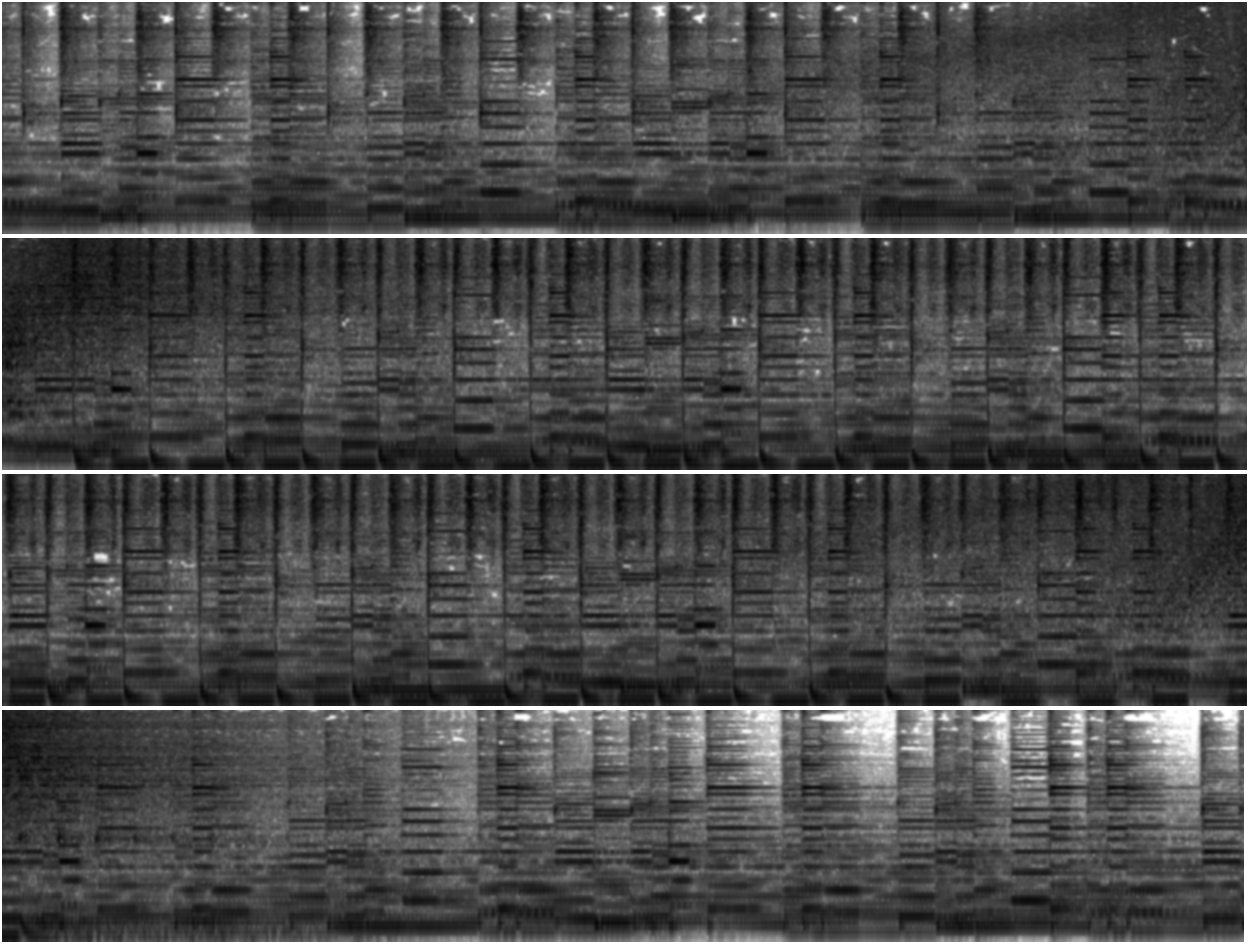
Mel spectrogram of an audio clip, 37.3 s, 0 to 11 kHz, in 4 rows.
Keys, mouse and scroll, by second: 0.1 right click, 1.0 click, 1.1-3.7 right drag, 2.9 click, 3.7 ctrl+z, 4.5 ctrl+z, 4.5 ctrl+z, 5.2-8.4 middle drag, 8.3 Tab, 9.1 ctrl+r, 9.9 Tab, 10.5 ctrl+r, 11.1-13.0 scroll up 1, 13.0 scroll up 1, 13.0 click, 13.4 right click, 13.8 middle click, 14.1 2, 14.5 click, 14.6 click, 16.0-17.7 middle drag, 17.7 KP_7, 18.4 g, 18.7 y, 20.8 click, 22.3-23.8 scroll down 1, 23.8-26.5 drag, 27.2 g, 27.6 y, 32.6 shift+click, 33.4 Tab, 34.1 g, 34.4 y.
